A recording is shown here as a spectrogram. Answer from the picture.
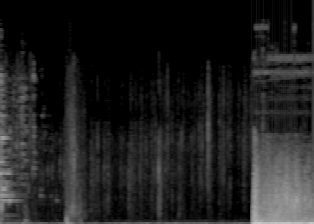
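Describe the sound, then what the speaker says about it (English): During a Wither fight in the Minecraft GregTech New Horizons modpack, faint ambient crackles give way to a sudden, loud, booming explosion that bursts in and roars on with a shattering, rumbling tail. "I did do a pretty big explosion there"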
